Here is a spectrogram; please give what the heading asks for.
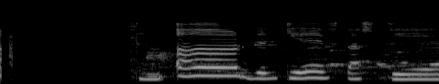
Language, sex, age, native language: Icelandic, female, 9, Icelandic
